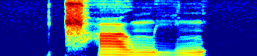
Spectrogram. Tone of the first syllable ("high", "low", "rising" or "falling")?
high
